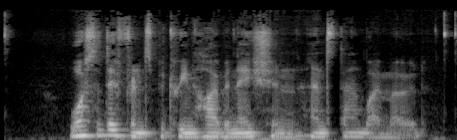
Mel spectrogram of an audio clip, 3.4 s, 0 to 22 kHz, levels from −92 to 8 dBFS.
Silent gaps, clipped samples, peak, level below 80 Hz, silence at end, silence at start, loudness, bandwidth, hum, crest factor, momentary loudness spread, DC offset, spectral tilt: none; under 0.1%; -6 dBFS; -44 dBFS; 0.05 s; 0.05 s; -23 LUFS; 16 kHz; none; 18 dB; 13 LU; under 0.1%; -4.5 dB/octave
